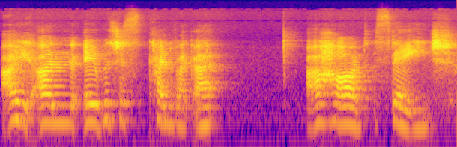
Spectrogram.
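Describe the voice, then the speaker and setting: Very slowly, a woman speaks in a Welsh accent. Her intonation stays monotone and flat. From Wales. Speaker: parenting vlogger. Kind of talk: emotional sit-down talk to camera.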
